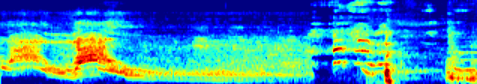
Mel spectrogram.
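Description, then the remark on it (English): A person imitates a cat's meow: one long, drawn-out, wavering cry lasting about two seconds, followed by a few short, breathy vocal bursts. “I was do the cat noise and then this is the me.”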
